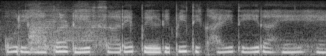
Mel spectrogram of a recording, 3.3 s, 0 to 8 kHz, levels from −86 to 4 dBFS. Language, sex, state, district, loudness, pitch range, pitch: Hindi, female, Rajasthan, Jaipur, -14 LUFS, 215-235 Hz, 225 Hz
